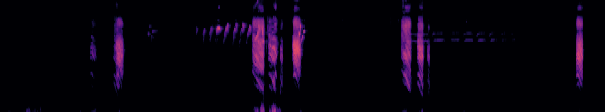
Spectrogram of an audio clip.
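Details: Jungle babbler eating bugs on a farm gives harsh rasping squawks in short bursts every few seconds, with brief nasal chatter between, and faint low knocks in the background.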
